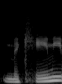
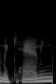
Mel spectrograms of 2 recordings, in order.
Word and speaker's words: McKamey: heard of the mccann mckamey manor i think is how it's pronounced mckamey mikami manor no so what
